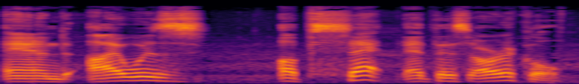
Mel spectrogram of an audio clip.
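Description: A man co-hosting a casual podcast, swearing freely and talking in a halting, repetitive way. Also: on the high side, a little hiss or hum. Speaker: podcast co-host.

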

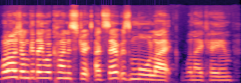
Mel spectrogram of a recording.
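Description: A young woman co-hosting a podcast, talking casually about her teenage years. She reacts readily with gasps and laughter. Her voice sits a little high and sounds smooth and clear. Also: lively intonation, brisk. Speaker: podcast co-host. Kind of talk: casual chat.

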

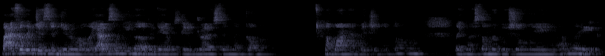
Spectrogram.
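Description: Animated young woman, roomy and distant. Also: sits low, a little fast. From Florida, raised in New York. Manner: animated, laughing, swears freely. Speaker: podcast co-host. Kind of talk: casual chat. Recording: roomy echo, distant mic.

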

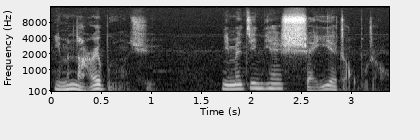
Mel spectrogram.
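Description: A woman voicing a menacing spirit that possesses a young woman, speaking quietly with cold, taunting confidence. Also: fairly low pitch, expressive, fast talker, slight background noise, close to an everyday voice.

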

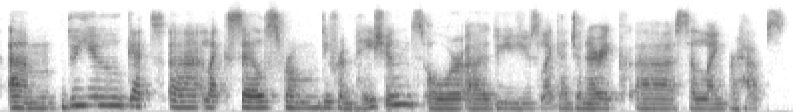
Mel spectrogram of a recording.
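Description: A woman hosts a podcast interview in a casual chat, sounding enthusiastic yet hesitant and using many fillers. Her voice sits low, and the audio is dull.

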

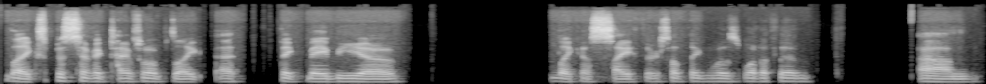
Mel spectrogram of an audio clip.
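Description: Rambling man with a low voice. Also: level tone, moderate pace, dry recording. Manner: rambling, many fillers and restarts. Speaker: podcast co-host. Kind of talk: casual chat.

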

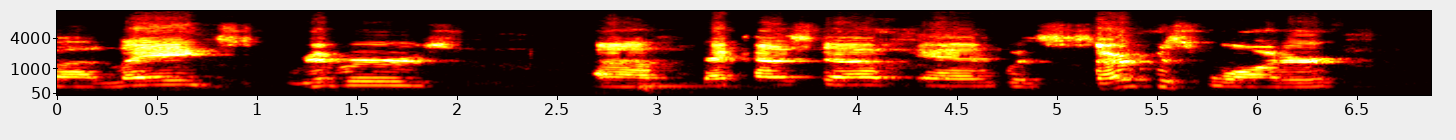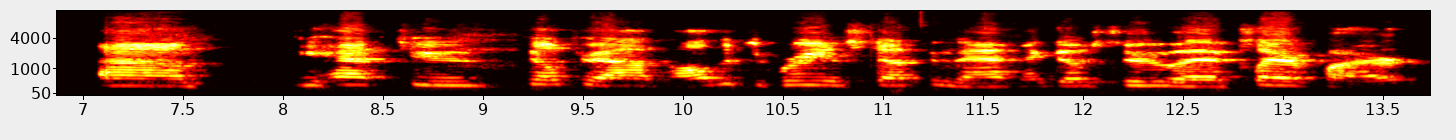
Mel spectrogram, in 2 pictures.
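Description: A man's voice: mid-range voice, fairly even intonation, takes it slowly, pushed and bright. A man heard over a phone on speaker, explaining in a plain, matter-of-fact way with lots of ums and uhs. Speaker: caller, water treatment plant worker. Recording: echoey phone speaker sound.

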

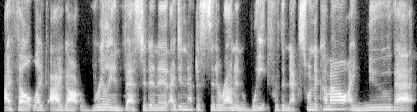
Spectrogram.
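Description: A young woman co-hosting a podcast, chatty and casual, quick to react and swears now and then. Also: fairly low pitch. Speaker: podcast co-host. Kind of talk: casual chat.

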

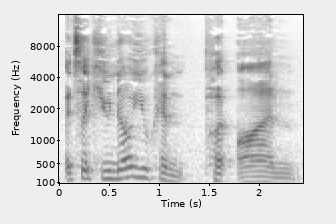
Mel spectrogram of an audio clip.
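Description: A man's voice: fairly high pitch, sing-song, measured pace. A man co-hosting a podcast in casual chat, blunt, opinionated and freely profane. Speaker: podcast co-host.

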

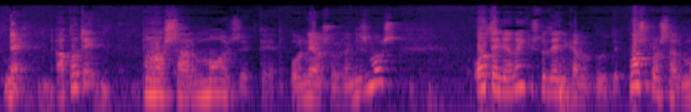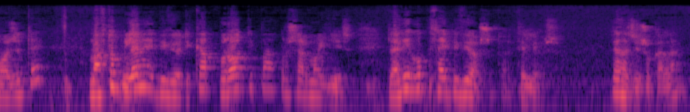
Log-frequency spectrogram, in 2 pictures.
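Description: A man with a fairly high voice lectures as a psychotherapist, and his pitch swings widely as he asks questions and answers them himself. Now and then he slips into the first-person voice of a child. The room is echoey, with faint noise underneath. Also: big pitch swings.

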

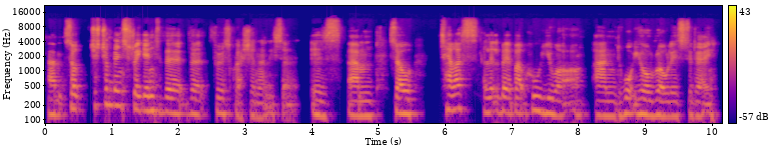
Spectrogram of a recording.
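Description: A man hosting a podcast from the United Kingdom, chatting with a guest in a friendly interview. His talk is halting, full of ums and restarted phrases. His voice sits at an ordinary middle pitch. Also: vocal fry. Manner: hesitant, many ums and repeated words. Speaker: podcast host. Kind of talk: conversational interview.

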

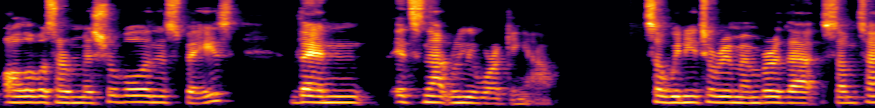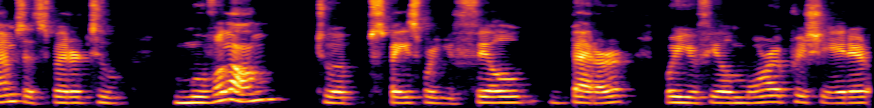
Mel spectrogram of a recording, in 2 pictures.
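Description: Earnest woman auto shop owner, lowish voice. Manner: earnest, animated when retelling scenes. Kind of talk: podcast interview answers. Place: Seattle.

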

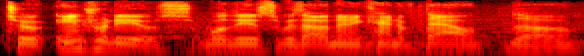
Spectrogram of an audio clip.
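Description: A man with a strong Spanish accent talks through a film on a commentary track. His voice is bright and a little tense. He chats loosely, often hesitating and laughing. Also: medium pitch, fairly even intonation, moderate pace, soft background music. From Spain.

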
